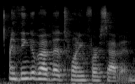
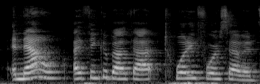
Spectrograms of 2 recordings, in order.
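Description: First: Said in the usual way. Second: Yawning mid-sentence; words stretched by a yawn. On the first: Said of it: "Hold on". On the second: Real, not acted. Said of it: "Sorry, I'm yawning".

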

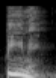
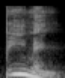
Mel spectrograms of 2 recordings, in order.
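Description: No difference in how they are said.

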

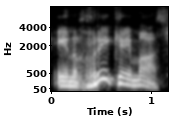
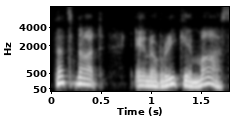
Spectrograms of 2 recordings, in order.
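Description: First: Enrique Mas with a Spanish flourish; Spanish accented name. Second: Said in the usual way. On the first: Acted. Correcting who is who in a sitcom retelling, Spanish accented name. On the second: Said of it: "And she says".

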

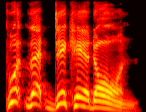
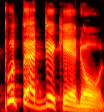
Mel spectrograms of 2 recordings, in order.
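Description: First: Put-on Bradford accent. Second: Lightly voiced Bradford accent; a hint of a Yorkshire wife from Bradford; mock Bradford English accent. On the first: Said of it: "I did the accent 'cause they're from Bradford". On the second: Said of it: "That's a Bradford accent, right?".

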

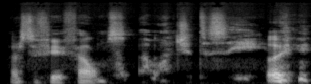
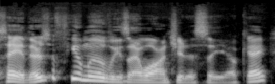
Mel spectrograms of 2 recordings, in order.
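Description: First: Whispered, soft lightly Scottish line; a hushed, half-hearted Scottish try; Scottish accent. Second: Said in the usual way. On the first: Retold or imitated. Guy recommending films, redone in a whispered Scottish accent. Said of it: "but with a Scottish accent". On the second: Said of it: "some guy goes".

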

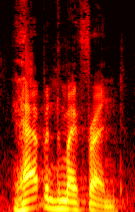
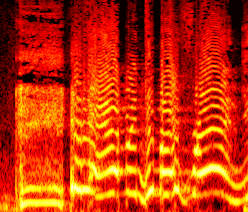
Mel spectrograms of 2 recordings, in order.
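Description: First: Dry echo. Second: Indignant outburst. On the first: Shown as a demonstration. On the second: Retold or imitated. Rabbi to cab driver, indignant shout. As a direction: throw his own words back at him.

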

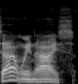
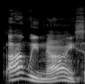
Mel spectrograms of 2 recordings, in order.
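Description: First: Said in the usual way. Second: Higher self-pleased question; high smug. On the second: Shown as a demonstration.

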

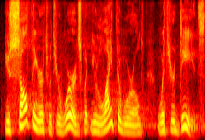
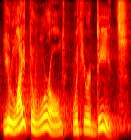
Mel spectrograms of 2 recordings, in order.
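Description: First: "salt" then "light" each hit firmly; stress on salt and light. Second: Slow, with light and deeds leaned on; "light" stressed slowly and firmly. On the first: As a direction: punch "salt" against "light". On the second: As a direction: spell it out slowly for note-taking. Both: Shown as a demonstration. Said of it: "you can write this down".

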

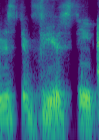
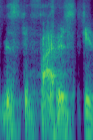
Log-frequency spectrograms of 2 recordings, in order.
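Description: First: Fierstein beginning like the word "fear"; rival surname pronunciation. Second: Firestein beginning with the word "fire"; introduced by surname. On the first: Recalling meeting introductions of two brothers, Fierstein pronounced FEER-steen. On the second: Recalling meeting introductions of two brothers, Firestein pronounced FIRE-steen. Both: Shown as a demonstration. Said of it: "being introduced as".

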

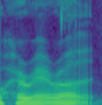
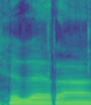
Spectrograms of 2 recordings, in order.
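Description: First: "Herrera" with sounded H and American R; English-mode pronunciation. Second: "Herrera" with silent H and Spanish R sounds; Spanish pronunciation. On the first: Slipping into English mode at work, English pronunciation. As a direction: say "Herrera" the English way, huh-RAIR-uh. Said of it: "in my English mode". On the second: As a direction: say "Herrera" as in Spanish, eh-REH-rah. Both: Shown as a demonstration.

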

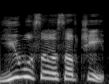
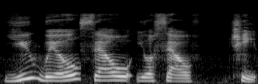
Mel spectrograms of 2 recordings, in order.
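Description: First: Said in the usual way. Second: Very slow, deliberate repeat; emphatic warning. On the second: Shown as a demonstration. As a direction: drag it out word by word.

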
